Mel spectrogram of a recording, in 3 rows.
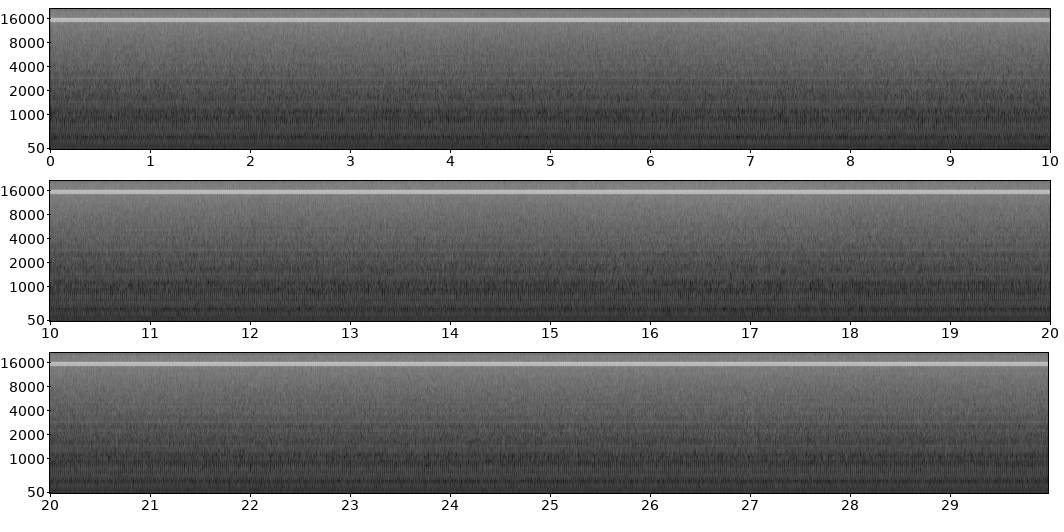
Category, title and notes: Sound effects > Other
Analog video hum
Recording of background noise signal that a Broksonic CIRT-1080 CRT received from UHF frequency from my transmitter, recorded via direct line out from the CRT into the Zoom H1n. My transmitter did not send any audio signal, so the following sound was mainly produced by external interference and the electronics in the transmitter and receiver
analog, broadcast, CRT, electric, hum, interference, noise, over-air, radio, static, TV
